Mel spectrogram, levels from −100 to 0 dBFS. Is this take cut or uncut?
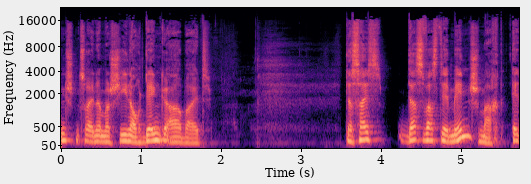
uncut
